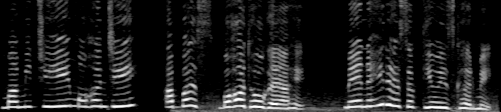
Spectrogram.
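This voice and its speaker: A woman voicing a scheming, spoiled young sister-in-law in a cartoon story, shrill and theatrical. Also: expressive, normal speed. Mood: shrill outrage.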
